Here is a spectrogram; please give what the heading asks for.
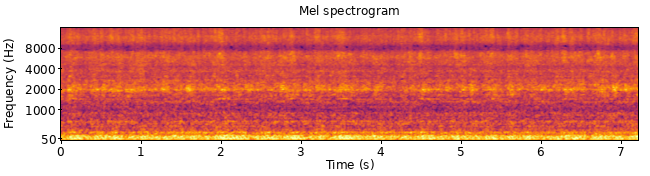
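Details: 1937 Dodge engine running after a new distributor install and initial timing set; steady, even low rumble with no misses, knocks or ticking; distributor works fine, runs like a champ, but needs new plug wires.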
